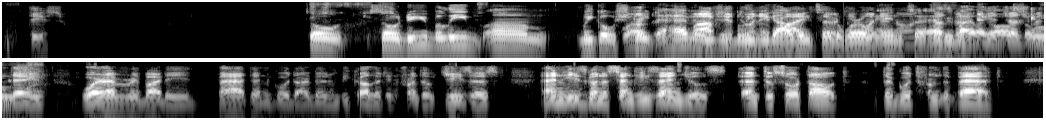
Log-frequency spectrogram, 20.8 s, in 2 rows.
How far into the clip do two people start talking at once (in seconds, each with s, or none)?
6.2 s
